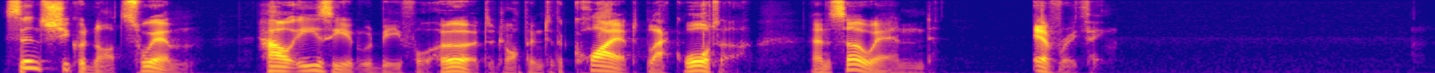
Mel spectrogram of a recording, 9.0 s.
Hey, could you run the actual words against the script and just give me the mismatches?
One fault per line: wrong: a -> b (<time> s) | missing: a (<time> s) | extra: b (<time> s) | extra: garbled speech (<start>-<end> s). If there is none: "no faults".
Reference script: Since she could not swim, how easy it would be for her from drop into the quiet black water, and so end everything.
wrong: from -> to (3.0 s)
